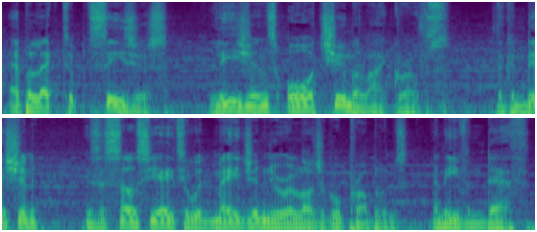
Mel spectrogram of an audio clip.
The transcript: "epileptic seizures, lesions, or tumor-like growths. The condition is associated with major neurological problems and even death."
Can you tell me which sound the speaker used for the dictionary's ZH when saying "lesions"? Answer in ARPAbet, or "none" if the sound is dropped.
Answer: ZH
